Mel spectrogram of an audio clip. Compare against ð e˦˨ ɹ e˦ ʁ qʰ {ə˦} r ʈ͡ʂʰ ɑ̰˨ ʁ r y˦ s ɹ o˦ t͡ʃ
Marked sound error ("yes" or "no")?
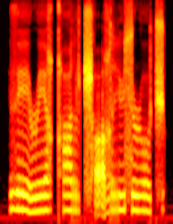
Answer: yes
